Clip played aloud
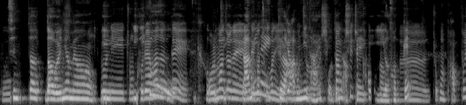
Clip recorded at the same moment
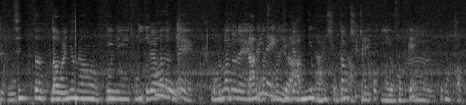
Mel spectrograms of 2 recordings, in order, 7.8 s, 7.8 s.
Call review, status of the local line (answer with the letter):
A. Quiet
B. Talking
A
